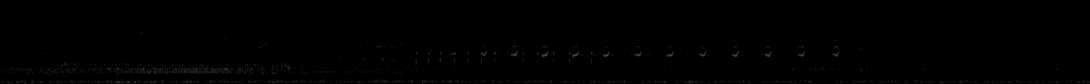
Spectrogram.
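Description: Faint wild turkey calling: a run of about a dozen evenly spaced yelps, roughly three a second, in the second half.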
